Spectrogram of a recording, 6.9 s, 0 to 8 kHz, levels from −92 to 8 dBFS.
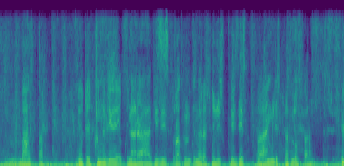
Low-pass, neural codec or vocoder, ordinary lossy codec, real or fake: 7.2 kHz; codec, 24 kHz, 3 kbps, HILCodec; none; fake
